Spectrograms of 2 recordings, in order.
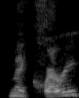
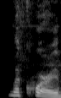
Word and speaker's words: Macquarie: climb the corporate ladder at EY, KPMG, and Macquarie Bank. Did I say it right? Macquarie Bank, close enough.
